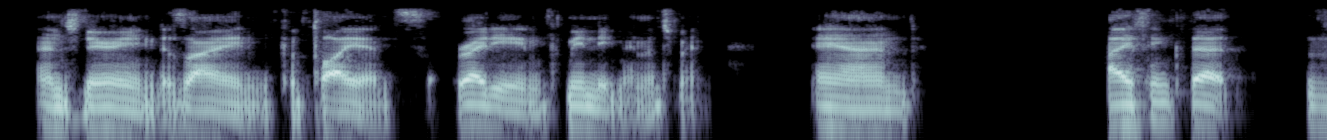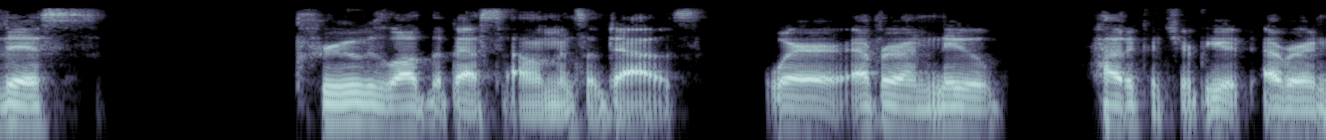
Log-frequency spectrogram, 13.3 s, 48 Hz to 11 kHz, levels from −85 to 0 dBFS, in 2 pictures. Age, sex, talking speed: 20-39, male, 120 wpm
